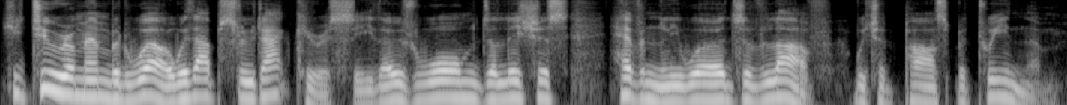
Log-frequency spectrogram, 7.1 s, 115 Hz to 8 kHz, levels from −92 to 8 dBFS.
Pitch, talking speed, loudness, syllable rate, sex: 135 Hz, 160 wpm, -18 LUFS, 5.3 syllables/s, male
